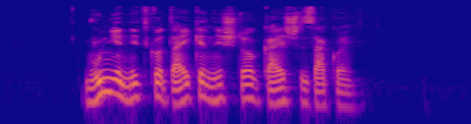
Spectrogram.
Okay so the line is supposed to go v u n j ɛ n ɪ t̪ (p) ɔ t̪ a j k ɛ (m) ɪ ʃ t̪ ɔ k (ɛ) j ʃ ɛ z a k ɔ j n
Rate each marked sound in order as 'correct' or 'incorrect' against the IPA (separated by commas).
incorrect, incorrect, incorrect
